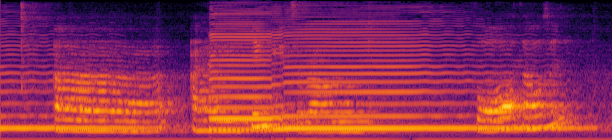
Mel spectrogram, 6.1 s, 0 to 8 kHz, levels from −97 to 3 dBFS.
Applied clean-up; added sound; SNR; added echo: none; Wind instrument, woodwind instrument; -1 dB; reverberation time 1.0 s.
